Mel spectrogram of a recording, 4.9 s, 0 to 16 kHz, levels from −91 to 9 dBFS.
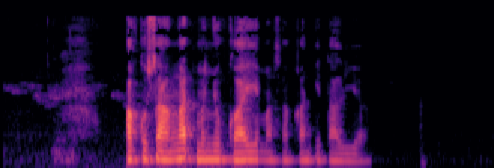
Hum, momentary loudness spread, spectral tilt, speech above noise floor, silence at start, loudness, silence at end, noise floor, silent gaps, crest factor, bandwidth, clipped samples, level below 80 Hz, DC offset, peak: none; 18 LU; -5 dB/octave; 60 dB; 0.8 s; -24 LUFS; 1.35 s; -85 dBFS; none; 26 dB; 11.5 kHz; under 0.1%; -66 dBFS; under 0.1%; -4 dBFS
